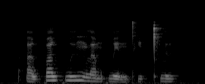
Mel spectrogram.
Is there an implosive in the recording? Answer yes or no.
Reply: no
